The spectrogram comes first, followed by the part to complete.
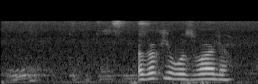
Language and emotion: Russian, neutral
